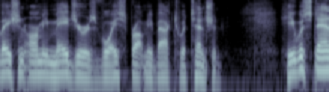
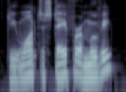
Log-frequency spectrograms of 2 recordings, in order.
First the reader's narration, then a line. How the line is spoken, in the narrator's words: I asked C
